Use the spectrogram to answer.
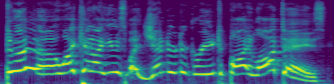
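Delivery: whiny millennial. Retold or imitated. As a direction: whine it like a dim millennial. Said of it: "Here's my impression of a millennial".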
